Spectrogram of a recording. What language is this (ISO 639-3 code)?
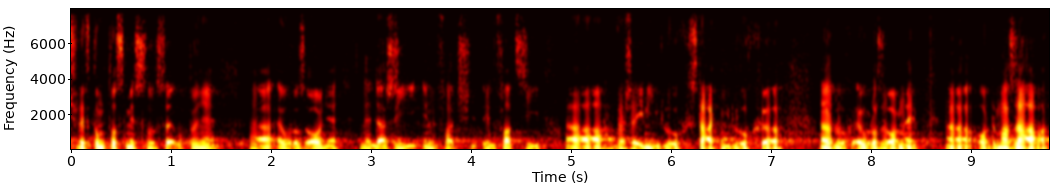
ces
